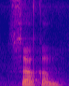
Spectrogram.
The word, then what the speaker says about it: succumb: इसका उच्चारण करेंगे सकम।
